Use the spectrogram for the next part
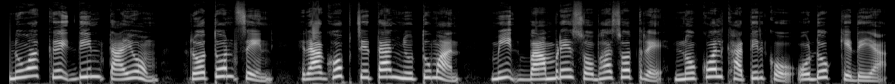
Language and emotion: Santali, neutral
